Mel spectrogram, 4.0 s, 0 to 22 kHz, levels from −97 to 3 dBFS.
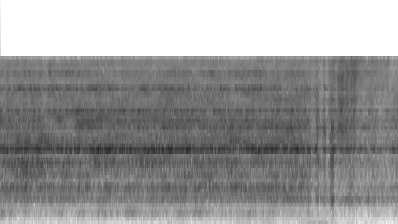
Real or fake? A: fake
